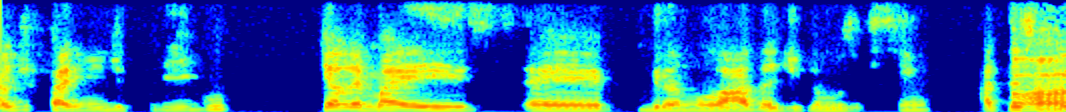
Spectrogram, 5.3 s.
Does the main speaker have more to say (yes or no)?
yes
